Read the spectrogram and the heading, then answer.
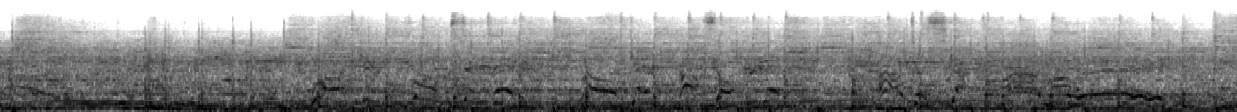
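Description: A large Swedish concert crowd roars continuously, many voices shouting and singing along together in a loud, dense wash of sound that stays steady for the whole stretch without pause.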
